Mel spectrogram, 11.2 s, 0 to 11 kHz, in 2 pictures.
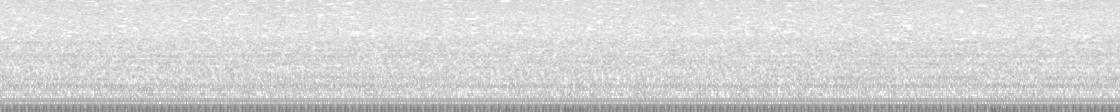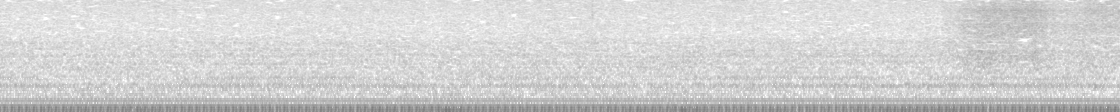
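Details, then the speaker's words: Holden Captiva Chevy V6 towed in cranking but not starting, held at fast idle during a power balance test: lumpy, pulsing hum because cylinders 2, 4 and 6 on one bank are dead, while disabling 1, 3 and 5 drops rpm. "so one three and five noticeable differences two four and six nothing so we've lost two four and six that's proved by this Power Balance check that we've just done"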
